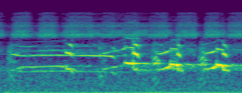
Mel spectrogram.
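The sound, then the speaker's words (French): Seagulls cry by the sea in the south of France in a quick run of harsh, overlapping squawks over a steady background hiss of the sea, moderately loud, with no one talking. “Dans vos oreilles, le bruit de la mer et des mouettes le chant des cigales dans les pins.”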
